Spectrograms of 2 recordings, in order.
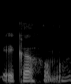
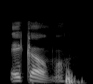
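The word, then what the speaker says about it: Ecce homo: Sí, la H no se pronuncia. Eka homo. No, sí. Homo pues no. Eka homo.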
